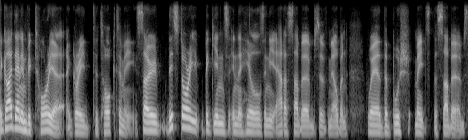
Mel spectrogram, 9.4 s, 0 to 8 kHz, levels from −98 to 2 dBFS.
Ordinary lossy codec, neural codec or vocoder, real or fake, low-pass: Opus, 24 kbps; none; real; 7.2 kHz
